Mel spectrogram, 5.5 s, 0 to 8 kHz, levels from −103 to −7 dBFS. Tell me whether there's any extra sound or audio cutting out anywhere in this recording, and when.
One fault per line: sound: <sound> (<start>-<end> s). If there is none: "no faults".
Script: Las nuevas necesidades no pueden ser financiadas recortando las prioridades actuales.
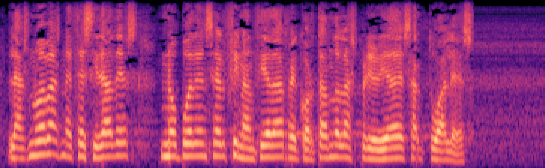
no faults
